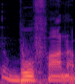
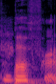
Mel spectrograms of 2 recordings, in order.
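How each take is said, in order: First: The first syllable sounds like 'boo'. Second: The first syllable sounds like 'beh'. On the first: The speaker calls it wrong. "I want to say Bufana" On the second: The speaker calls it right. "but it's Befana"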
